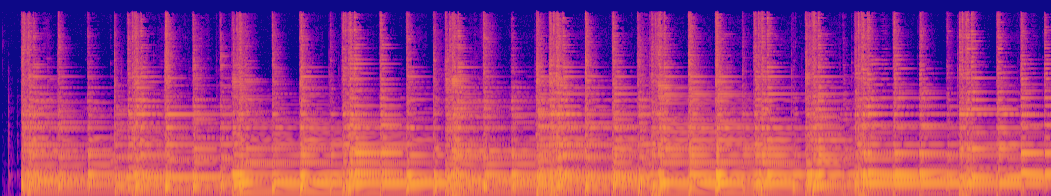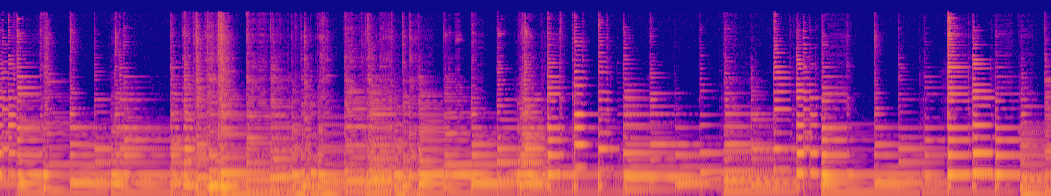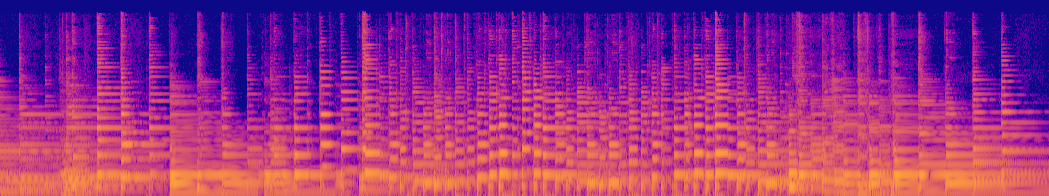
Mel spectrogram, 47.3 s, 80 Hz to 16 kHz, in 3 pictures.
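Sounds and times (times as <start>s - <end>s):
farruca flamenco music: 0.0s - 47.2s.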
